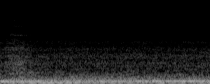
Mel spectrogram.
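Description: A steady low hum with a constant rumble beneath it, and a short hiss right at the start.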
